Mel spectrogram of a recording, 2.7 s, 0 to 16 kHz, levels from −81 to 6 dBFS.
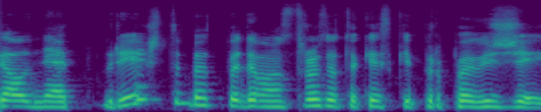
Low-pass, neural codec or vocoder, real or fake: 14.4 kHz; autoencoder, 48 kHz, 128 numbers a frame, DAC-VAE, trained on Japanese speech; fake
